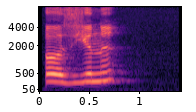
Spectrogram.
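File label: "ӧзйыны", Komi, female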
